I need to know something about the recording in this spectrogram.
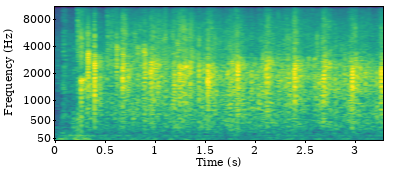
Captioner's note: applause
